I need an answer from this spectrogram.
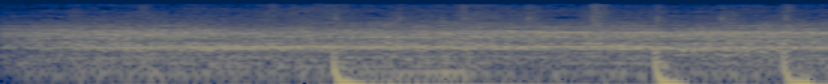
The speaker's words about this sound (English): All right, you might be hearing some crowd noise. You might think that this is Rams fans celebrating. It's not. It's Bengals fans welcoming Zach Taylor and crew back home.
